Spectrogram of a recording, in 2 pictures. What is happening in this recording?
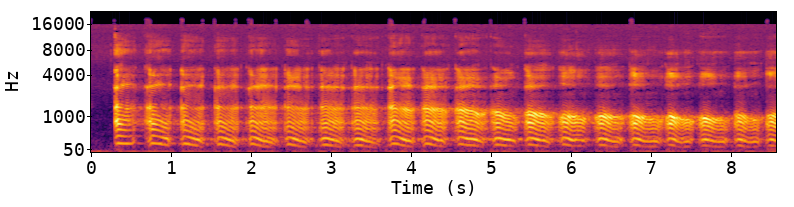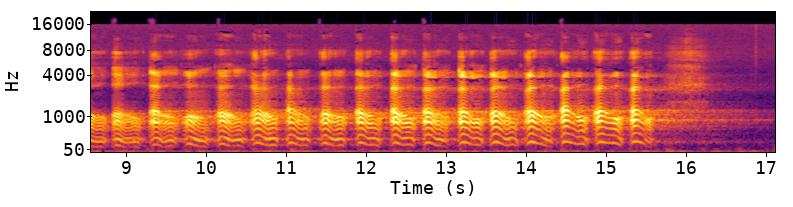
OU long
female, ou, talk, vocal, voice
